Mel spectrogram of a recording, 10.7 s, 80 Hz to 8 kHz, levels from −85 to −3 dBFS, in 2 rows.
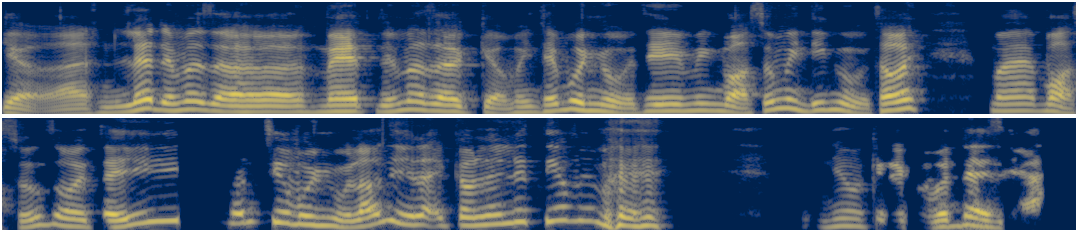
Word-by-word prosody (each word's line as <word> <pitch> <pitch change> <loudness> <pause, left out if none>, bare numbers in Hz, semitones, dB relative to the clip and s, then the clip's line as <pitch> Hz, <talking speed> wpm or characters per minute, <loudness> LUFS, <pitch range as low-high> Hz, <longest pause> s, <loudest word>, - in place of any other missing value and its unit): Kiểu, - - -3
à, 110 +2 -3
lướt 155 +13 +3
đến 185 -2 0
bao 210 - +2
giờ 150 -4 +4
mệt, 160 +2 +6
đến 160 +3 -4
bao 210 -2 0
giờ 165 -2 +4
kiểu - - -3
mình 140 +3 -7
thấy 165 - 0
buồn 195 -3 +2
ngủ 135 -7 -1
thì 170 +1 +1
mình 180 0 -5
bỏ 150 - +2
xuống 205 +5 -3
mình 225 -7 -2
đi 190 - -3
ngủ 175 -11 -3
thôi. 195 +6 +6 0.4
Mà 175 0 -1
bỏ 170 - 0
xuống 180 +7 -6
rồi 195 -6 0
thấy 270 - +2 0.2
vẫn 260 +1 -1
chưa 285 0 -1
buồn 230 -4 +1
ngủ 175 -4 -1
lắm 190 - +2
thì 245 - 0
lại 225 -4 -1
cầm 210 0 +1
lên 240 +3 0
lướt 305 - -1
tiếp 330 +2 -2
ấy 330 - -8
mà. 210 -4 +1 0.8
Nhưng 190 +4 -9
mà 190 - -7
cái 180 - -10
đấy 175 - -4
có - - -21
vấn 175 +2 +2
đề 215 -2 +3
gì 155 - -9
ạ? - - -3
185 Hz, 280 wpm, -22 LUFS, 165-220 Hz, 0.8 s, mệt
